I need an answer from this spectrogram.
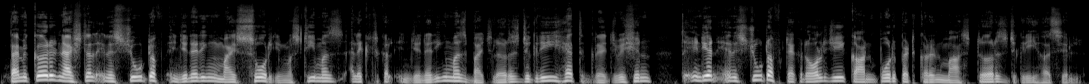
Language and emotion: Kashmiri, neutral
